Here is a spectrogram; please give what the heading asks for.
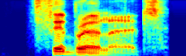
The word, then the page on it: fibrillate: British English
